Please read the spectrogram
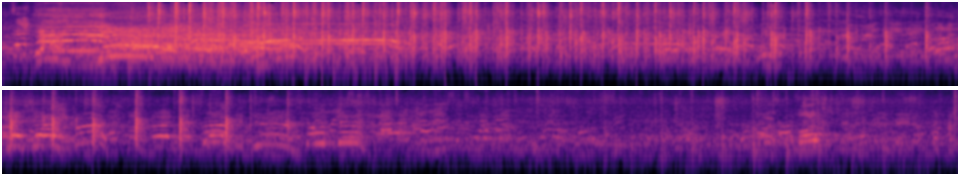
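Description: Small crowd of spectators cheering and shouting after a goal in an Australian rules football match, with a burst of clapping. It rises suddenly about half a second in, peaks over the next few seconds, then dies down to chatter over the last several seconds.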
